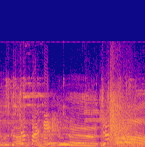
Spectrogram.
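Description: A whip strike cracking about one and a half seconds in, among a person's falling cries, over background music with a low pulsing beat.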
